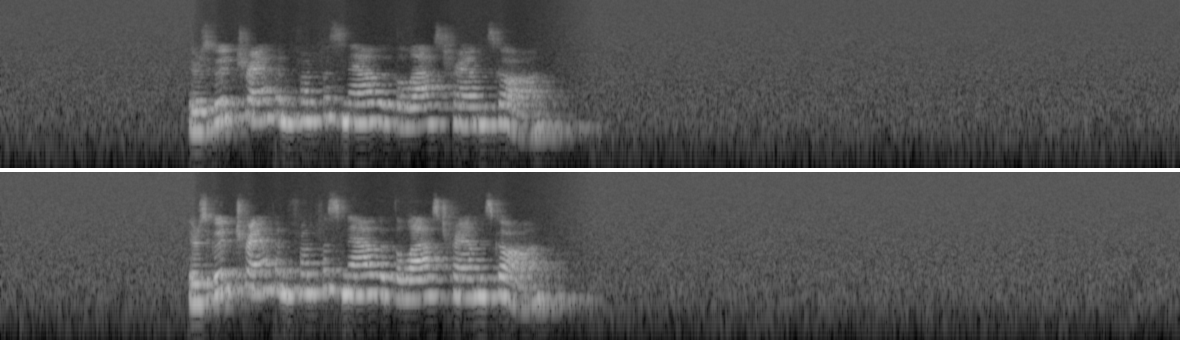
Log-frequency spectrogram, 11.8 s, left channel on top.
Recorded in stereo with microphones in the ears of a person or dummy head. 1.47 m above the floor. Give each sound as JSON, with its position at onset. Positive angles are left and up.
{"t": 1.9, "sound": "a woman speaking", "side_deg": -85, "distance_m": 2.0}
